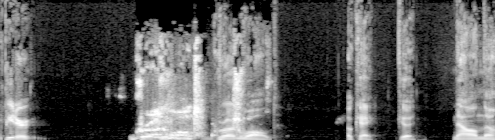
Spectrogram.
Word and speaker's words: Groenwald: do you say your last name peter grundle grunwald okay good now i'll know how to say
